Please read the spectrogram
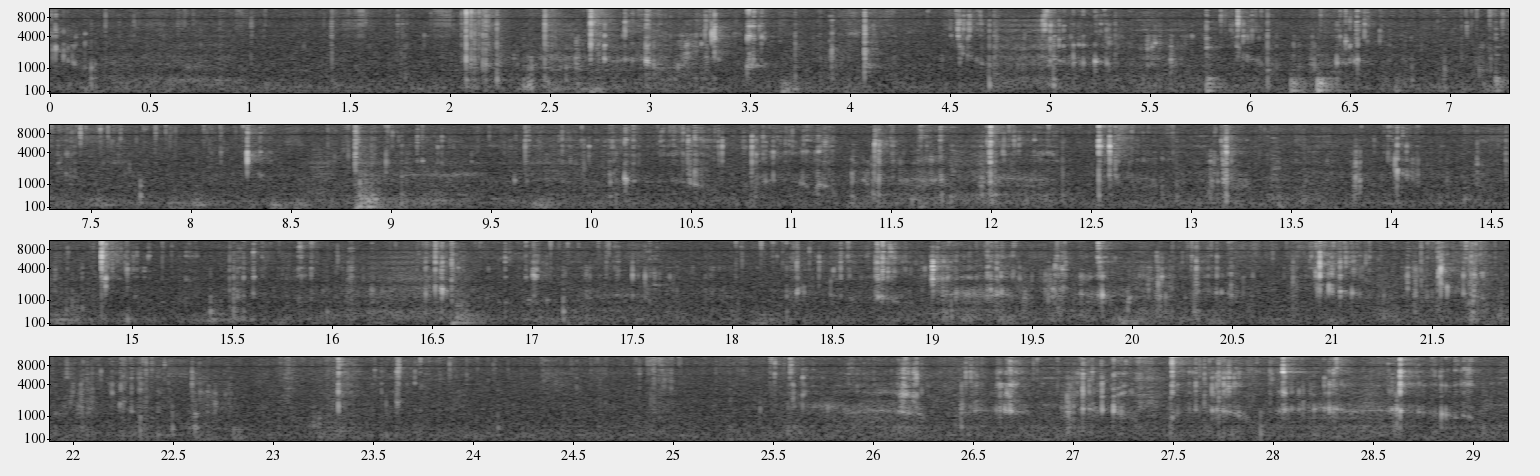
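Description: Close-miked biting and chewing of rotisserie chicken: wet mouth clicks and smacks, coming in denser bouts of a few seconds with lighter clicking between.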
